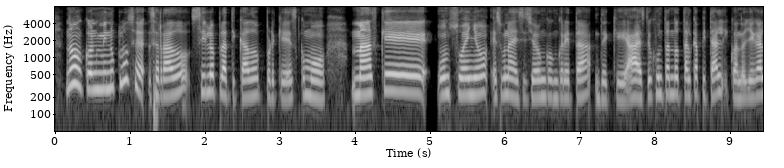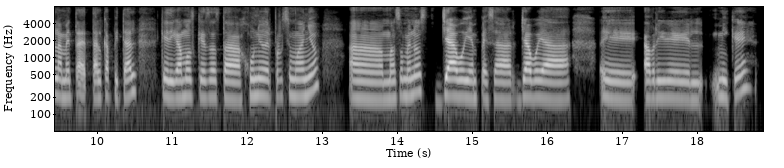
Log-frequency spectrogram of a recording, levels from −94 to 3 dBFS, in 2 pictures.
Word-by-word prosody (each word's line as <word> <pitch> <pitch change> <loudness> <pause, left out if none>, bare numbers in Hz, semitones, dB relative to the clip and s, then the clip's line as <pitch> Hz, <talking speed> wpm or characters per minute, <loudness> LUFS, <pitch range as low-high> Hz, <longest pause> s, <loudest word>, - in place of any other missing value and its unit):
No, 330 0 +5
con 270 0 +2
mi 275 - +2
núcleo 325 +8 -1
ce 300 -9 0
cerrado, 215 +4 +2
sí 245 - -3
lo 250 0 +3
he - - -6
platicado 210 -2 0
porque 190 -3 -6
es 190 - -6
como 200 -4 -2 0.3
más 225 +1 +6
que 250 -2 +5
un 225 +2 -2
sueño, 220 +2 0
es 200 - -6
una 220 0 0
decisión 195 0 -3
concreta 200 +1 -3
de 185 -1 -9
que: 175 0 -5
"Ah, 200 0 +6
estoy 200 +2 -5
juntando 225 0 -3
tal 210 -1 -3
capital", 220 +1 -2
y - - -15
cuando 195 -1 -4
llegue 200 +2 -1
a - - +4
la 210 -1 +2
meta 195 0 -2
de - - +1
tal 190 - -3
capital 205 +7 -2 0.3
que 205 - -2
digamos 195 +1 +1
que 200 - -4
es 195 - -8
hasta 190 -2 +1
junio 210 +1 -2
del 200 -1 -2
próximo 205 +1 -5
año, 235 +9 -1 0.4
ah, 190 -2 +2
más 185 +1 -3
o - - -5
menos, 230 +4 -2
ya 210 +5 +7
voy 200 -1 +1
a - - 0
empezar, 185 -1 -2
ya 200 +2 +3
voy 195 0 0
a, 185 0 +2 0.4
eh, 185 -2 -3
abrir 195 0 0
el 185 -2 -4
¿mi 200 -2 -6
que?, 260 +10 -3
205 Hz, 195 wpm, -23 LUFS, 190-225 Hz, 0.4 s, ya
